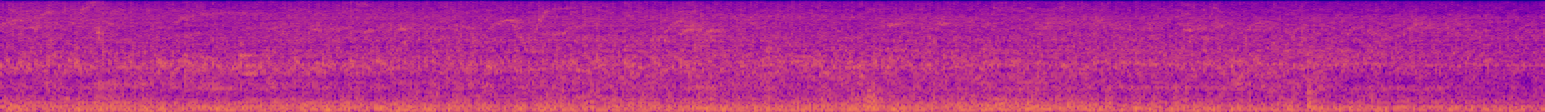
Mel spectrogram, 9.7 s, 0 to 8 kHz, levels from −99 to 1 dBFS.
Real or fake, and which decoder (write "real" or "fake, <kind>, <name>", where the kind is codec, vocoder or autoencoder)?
fake, vocoder, HiFi-GAN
